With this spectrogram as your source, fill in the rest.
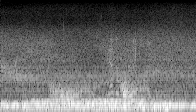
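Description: A man speaks briefly, close by, over the wind.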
